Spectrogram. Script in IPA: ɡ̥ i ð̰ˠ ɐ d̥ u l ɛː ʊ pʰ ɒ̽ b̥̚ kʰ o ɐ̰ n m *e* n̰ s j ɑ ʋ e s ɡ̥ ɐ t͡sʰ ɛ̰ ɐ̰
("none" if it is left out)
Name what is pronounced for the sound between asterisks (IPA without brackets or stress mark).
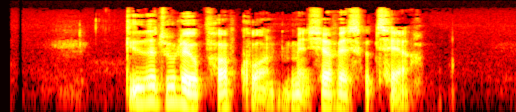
e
